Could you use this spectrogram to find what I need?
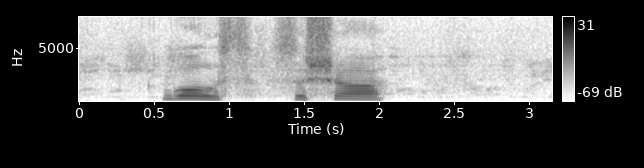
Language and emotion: Russian, neutral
